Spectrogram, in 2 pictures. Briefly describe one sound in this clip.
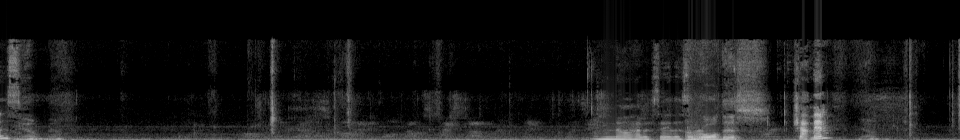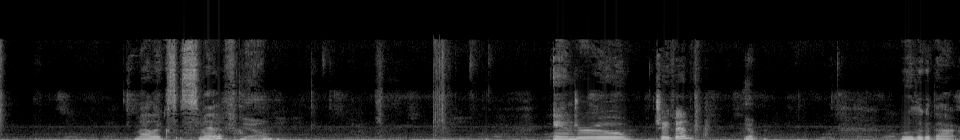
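Trading cards slide and rustle softly against each other.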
